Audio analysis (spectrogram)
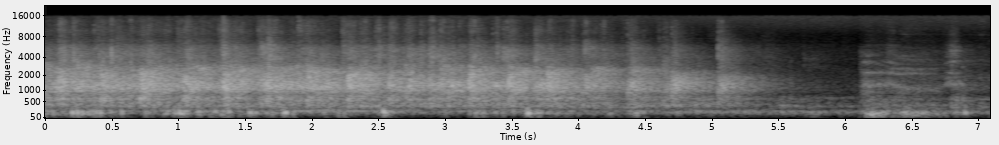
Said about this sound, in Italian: Vi chiedo di accogliere con un grandissimo applauso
